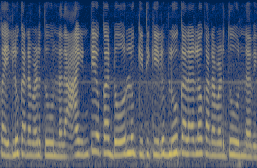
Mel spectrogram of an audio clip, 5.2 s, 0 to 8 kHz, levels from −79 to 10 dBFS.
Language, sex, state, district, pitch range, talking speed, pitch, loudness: Telugu, female, Telangana, Mahabubabad, 230-255 Hz, 175 wpm, 245 Hz, -15 LUFS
